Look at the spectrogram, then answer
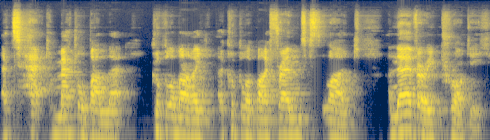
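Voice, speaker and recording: A soft-voiced man hosting a relaxed chat, rambling along and restarting his sentences. He sits back from the mic, and the room rings with echo around him. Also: medium pitch, normal speed, recorded from a distance. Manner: chatty, rambling, many restarts. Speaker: host. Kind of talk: casual chat.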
